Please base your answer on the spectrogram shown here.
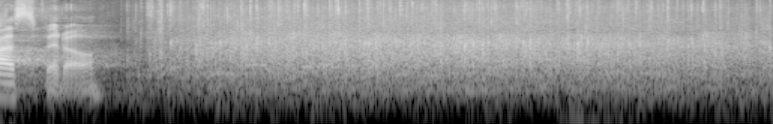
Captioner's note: attendees applauding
